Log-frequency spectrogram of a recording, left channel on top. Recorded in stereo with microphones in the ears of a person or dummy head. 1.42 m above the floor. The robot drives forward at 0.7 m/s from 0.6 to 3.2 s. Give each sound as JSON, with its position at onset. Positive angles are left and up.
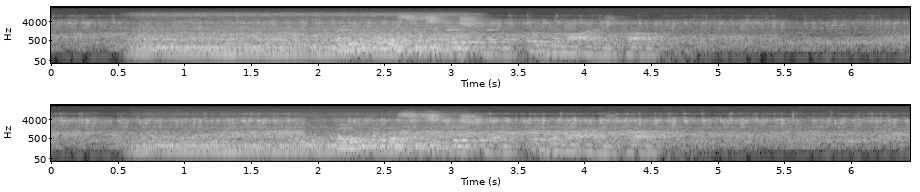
{"t": 2.1, "sound": "a man speaking", "side_deg": 35, "distance_m": 5.0}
